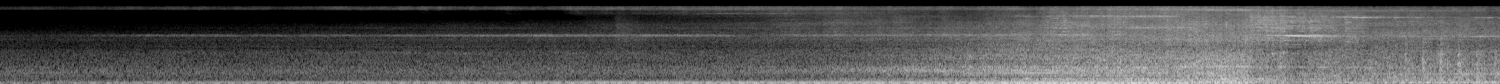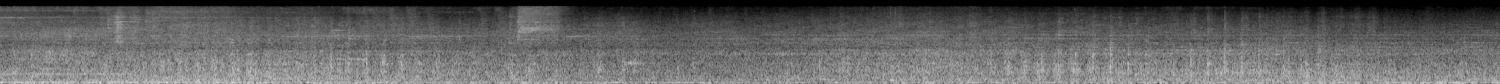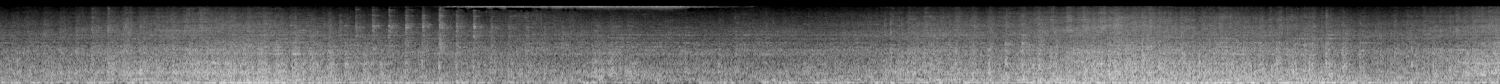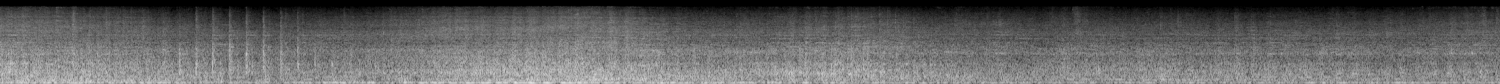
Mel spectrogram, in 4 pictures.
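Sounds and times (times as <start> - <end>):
steel wheels rumbling: 5.2 - 22.1
clickety-clack over rail joints: 14.0 - 22.1, 23.1 - 60.0.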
